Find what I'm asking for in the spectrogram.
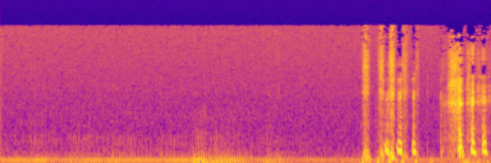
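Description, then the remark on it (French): A cat purrs with its nose pressed against the microphone, a low, steady rumble with a soft rhythmic pulse lasting several seconds, before a person starts speaking over the final couple of seconds. “Alors là, je sais pas si vous avez entendu, mais il y a mon chat qui avait la truffe collée sur le micro, c'était pas mal.”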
